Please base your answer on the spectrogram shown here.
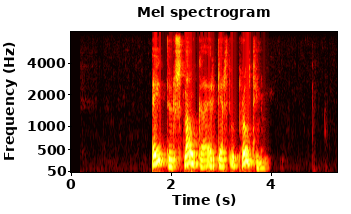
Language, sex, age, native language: Icelandic, male, 40-49, Icelandic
